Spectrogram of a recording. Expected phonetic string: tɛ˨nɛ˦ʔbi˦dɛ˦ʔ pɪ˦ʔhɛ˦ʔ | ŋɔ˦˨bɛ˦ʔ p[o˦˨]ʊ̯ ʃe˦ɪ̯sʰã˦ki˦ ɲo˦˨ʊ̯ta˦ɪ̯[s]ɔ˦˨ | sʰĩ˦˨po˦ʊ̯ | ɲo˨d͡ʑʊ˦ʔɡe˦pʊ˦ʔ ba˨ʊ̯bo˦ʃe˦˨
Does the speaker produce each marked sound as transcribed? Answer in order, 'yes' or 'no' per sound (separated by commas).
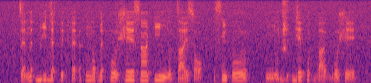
yes, yes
